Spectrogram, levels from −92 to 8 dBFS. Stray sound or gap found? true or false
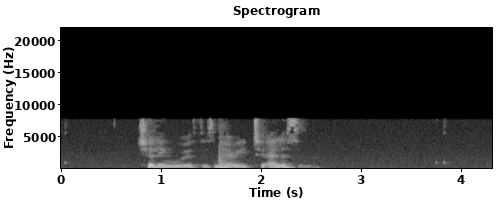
false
